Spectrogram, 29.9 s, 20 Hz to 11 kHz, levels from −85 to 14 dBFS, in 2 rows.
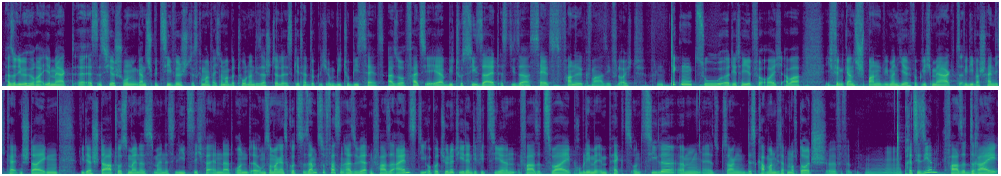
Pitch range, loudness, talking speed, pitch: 135-160 Hz, -20 LUFS, 205 wpm, 145 Hz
